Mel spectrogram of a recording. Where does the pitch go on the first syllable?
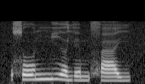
rising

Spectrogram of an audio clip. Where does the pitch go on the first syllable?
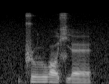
high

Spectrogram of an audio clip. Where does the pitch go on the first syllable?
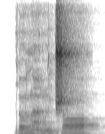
high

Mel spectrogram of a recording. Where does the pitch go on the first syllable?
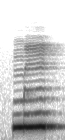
high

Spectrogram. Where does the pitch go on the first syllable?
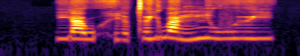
low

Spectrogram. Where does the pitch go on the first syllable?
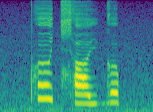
high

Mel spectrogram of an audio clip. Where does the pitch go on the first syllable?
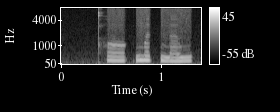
low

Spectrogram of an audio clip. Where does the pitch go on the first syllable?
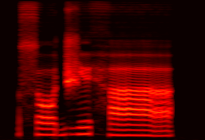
low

